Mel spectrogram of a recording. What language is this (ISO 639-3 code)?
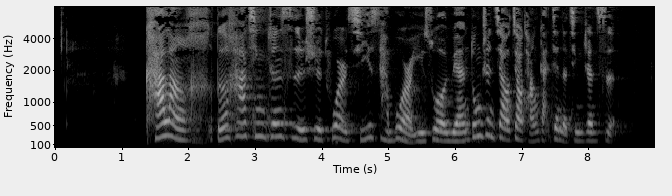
zho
